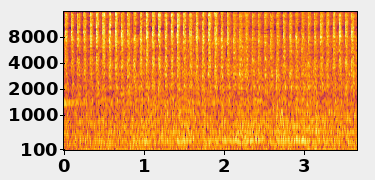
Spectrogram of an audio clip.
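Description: Steady, rapid grinding buzz as the edge of a Georgia jasper corner tang is ground during knapping, a continuous rasping drone held at an even level throughout.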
